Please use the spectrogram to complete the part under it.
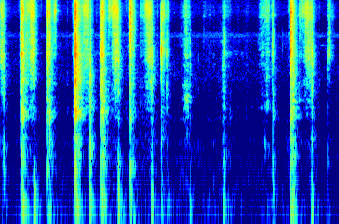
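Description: Tarot cards being shuffled and drawn by hand, giving a series of quick crisp riffling bursts followed by a few softer separate flicks, close and fairly quiet with no talking.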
